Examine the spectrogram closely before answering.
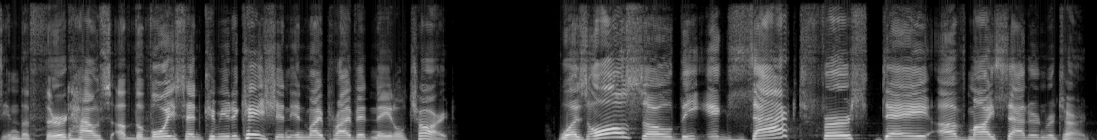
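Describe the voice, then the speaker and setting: A man in his late fifties hosts a casual astrology podcast. His voice sits a little high and moves in wide, lively swings, with emphatic peaks and quiet asides. The sound is dry and close. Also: clear, resonant tone, dry recording. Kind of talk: casual conversational chat.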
